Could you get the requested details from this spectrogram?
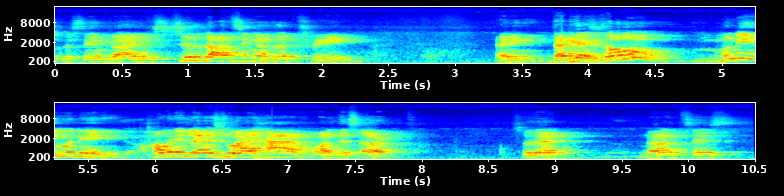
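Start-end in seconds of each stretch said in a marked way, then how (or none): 4.2-7.8 high, eager call to the sage. Acted. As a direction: call out to him, full of hope. Dancing man calls the sage.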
